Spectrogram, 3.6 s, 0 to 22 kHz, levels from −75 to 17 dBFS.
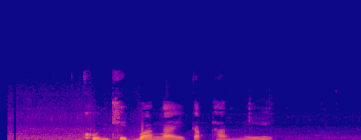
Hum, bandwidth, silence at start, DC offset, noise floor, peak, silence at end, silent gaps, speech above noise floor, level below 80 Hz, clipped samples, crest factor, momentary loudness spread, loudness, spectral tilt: none; 11.5 kHz; 0.1 s; under 0.1%; -51 dBFS; 0 dBFS; 0.9 s; none; 33 dB; -62 dBFS; under 0.1%; 20 dB; 22 LU; -19 LUFS; -7 dB/octave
